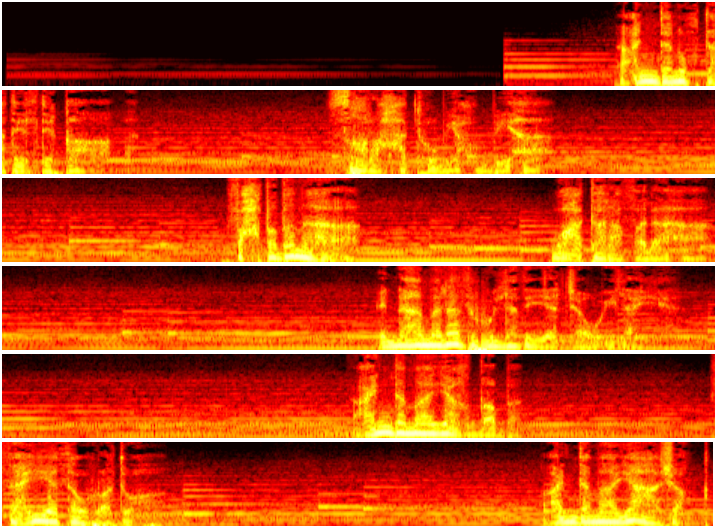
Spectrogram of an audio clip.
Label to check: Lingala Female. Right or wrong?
Wrong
